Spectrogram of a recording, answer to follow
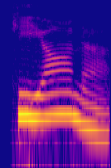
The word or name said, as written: qiana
